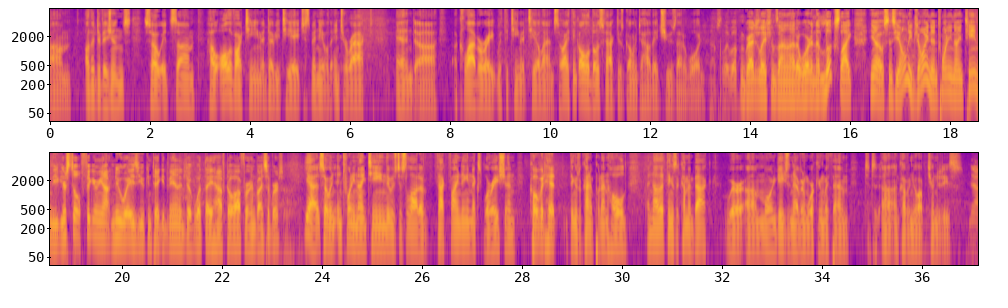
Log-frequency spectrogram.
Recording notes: at the recent EDGE conference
